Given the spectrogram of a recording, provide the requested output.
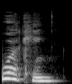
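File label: "working", British English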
